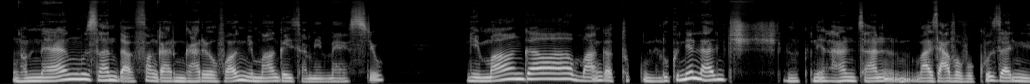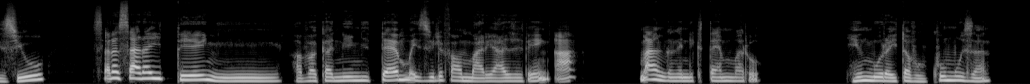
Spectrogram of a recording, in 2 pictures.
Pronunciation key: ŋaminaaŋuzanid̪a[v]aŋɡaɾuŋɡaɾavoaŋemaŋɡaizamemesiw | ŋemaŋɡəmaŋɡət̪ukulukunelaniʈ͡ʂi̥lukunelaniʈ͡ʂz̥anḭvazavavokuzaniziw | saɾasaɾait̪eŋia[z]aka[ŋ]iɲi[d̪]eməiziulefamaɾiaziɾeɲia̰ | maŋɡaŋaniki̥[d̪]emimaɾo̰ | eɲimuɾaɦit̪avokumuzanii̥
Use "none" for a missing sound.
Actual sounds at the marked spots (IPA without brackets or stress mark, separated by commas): f, v, n, t̪, t̪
